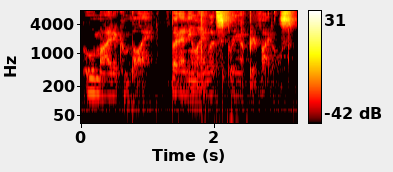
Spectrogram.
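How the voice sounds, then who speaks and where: Casting: man as nerdy, friendly government robot mechanic for ASMR roleplay; soft near-whisper, rambling, roomy echo. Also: mid-range voice, little pitch movement, a little fast, creaky, close to an everyday voice. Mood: resigned, confiding. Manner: rambling, hesitant, casual. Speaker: repair shop mechanic character.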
